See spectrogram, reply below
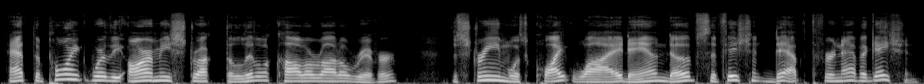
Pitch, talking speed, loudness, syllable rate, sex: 155 Hz, 145 wpm, -18 LUFS, 4.2 syllables/s, male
